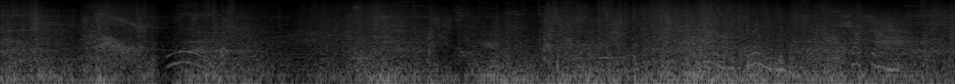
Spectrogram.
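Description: Game spell effects whoosh and blast in quick bursts.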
